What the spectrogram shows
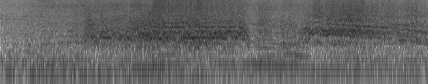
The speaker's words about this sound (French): Mais brusquement, la voiture des gangsters fait marche arrière. Puis, elle repart à toute allure.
